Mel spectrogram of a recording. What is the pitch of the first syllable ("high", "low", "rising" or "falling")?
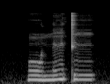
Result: low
